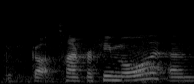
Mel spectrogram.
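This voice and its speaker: A woman chairing a question session, briskly calling on audience members. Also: fairly low pitch, steady tone. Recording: echoey, very noisy, off-microphone with clicks.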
